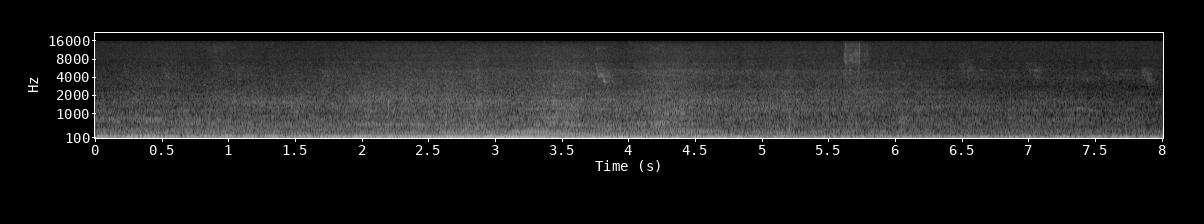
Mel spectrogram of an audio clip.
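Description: A low, steady engine hum, growing louder from about two seconds in and easing off after about four seconds.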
